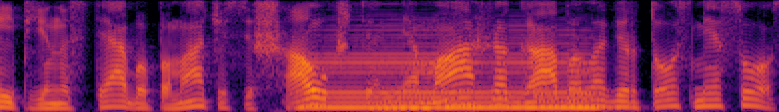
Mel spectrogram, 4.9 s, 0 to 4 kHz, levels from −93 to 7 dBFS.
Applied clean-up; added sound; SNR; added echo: neural mask model RNNoise.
